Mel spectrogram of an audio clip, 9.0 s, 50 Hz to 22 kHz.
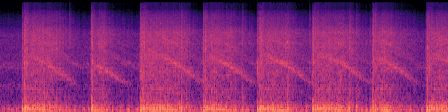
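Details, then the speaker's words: Honda Africa Twin after valve inspection and adjustment, oil, coolant and brake service, with exhaust baffles removed: repeated throttle blips to 4,000 rpm, each rising cleanly and dropping back with an even, deep twin note and no knocks. Healthy engine rev. "And now listen to this, 4 grand. It just sounds so much better. Oh man, it sounds mean in my opinion."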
